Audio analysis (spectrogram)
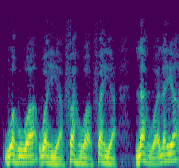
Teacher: رواها قالون ساكنة الهاء تخفيفا، تسكن الهاء تخفيفا، وهذا تفعله بعض القبائل العربية، ورواها لنا قالون قرآنا.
